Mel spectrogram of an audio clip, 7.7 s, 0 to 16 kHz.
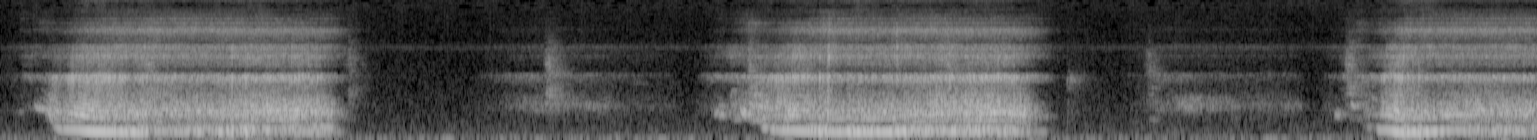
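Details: Phone recording of a person sleeping after practising the 4-7-8 breathing technique: loud, rough snores on each inhalation, about 18 breaths per minute, with quiet exhalations between. Snoring.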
